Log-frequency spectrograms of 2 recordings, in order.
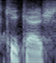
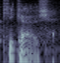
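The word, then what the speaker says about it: Keicaj: Okay, I have no idea how to pronounce this, but K-E-I-C-A-J. You're going to have to help me. Yeah, it's Kikaj. Thanks. Kikaj.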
